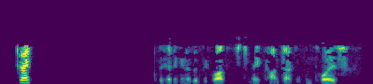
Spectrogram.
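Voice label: Police Dispatch, scanner audio recording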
